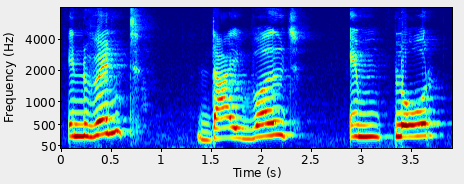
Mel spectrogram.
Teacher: takes stress on second syllable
